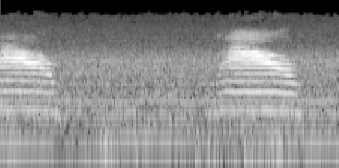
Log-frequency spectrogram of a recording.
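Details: Butters the pet cat meowing to rouse its owner in the morning: two loud, bright meows, the first fading after half a second, the second swelling and falling about two seconds later, with faint indoor hum.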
